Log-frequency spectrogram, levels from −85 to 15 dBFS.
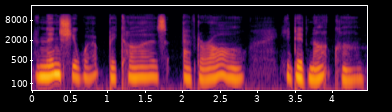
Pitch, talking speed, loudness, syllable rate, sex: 155 Hz, 150 wpm, -17 LUFS, 3.5 syllables/s, female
